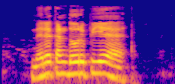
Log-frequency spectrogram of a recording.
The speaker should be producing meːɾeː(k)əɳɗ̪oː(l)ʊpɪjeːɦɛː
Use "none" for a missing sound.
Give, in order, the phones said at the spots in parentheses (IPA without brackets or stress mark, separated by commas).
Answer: k, ɾ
